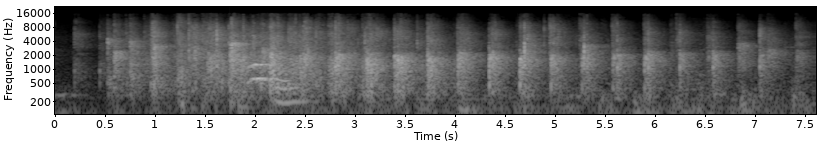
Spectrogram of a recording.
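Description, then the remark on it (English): An audience bursts into dense, crackling applause that soon settles into steady, rhythmic clapping in unison, loud, with the beats continuing evenly to the end. “This time you don't have to clap.”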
